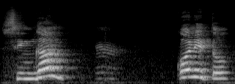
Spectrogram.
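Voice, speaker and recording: Woman, home vlog, high voice, sing-song baby talk to a toddler, bedroom at home. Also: slow, a bit bright. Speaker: mother and vlogger.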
